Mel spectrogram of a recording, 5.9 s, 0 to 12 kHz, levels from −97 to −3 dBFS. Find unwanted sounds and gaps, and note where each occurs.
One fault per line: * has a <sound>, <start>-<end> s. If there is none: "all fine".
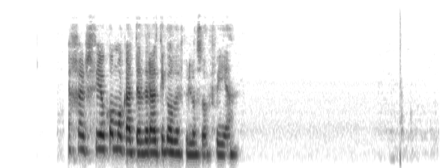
all fine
